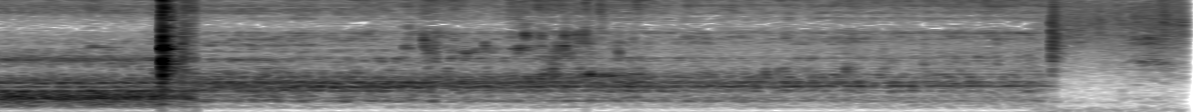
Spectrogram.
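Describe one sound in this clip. Water pours from a kettle into a mug.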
